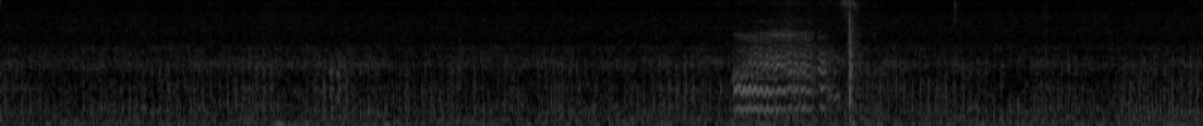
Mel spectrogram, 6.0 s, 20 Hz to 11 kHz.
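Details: A low, unbroken purr while Maine Coon cats nurse, kitten 43 days old; about two-thirds of the way through, a brief high mew rises over the rumble, followed by a sharp click.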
